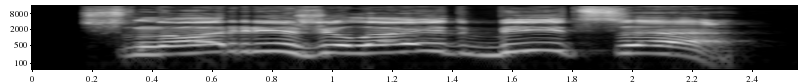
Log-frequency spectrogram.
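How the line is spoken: Yelling. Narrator (Russian): орал Снорри

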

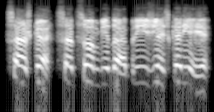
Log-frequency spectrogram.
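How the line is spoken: Shouting, voice breaking. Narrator (Russian): Срывающимся голосом прокричала она

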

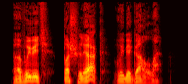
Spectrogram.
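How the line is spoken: Unexpectedly calm announcement. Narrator (Russian): неожиданно спокойным голосом объявляет Федор Семенович

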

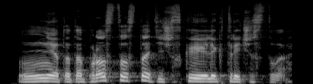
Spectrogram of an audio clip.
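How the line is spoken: Cold reply. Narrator (Russian): холодно ответил Юсихико

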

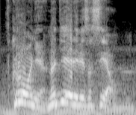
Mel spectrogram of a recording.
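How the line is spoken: Shouted out. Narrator (Russian): выкрикнул

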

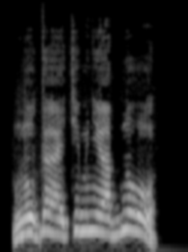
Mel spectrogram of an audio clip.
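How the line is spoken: Prisoner shouting. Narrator (Russian): закричал пленный

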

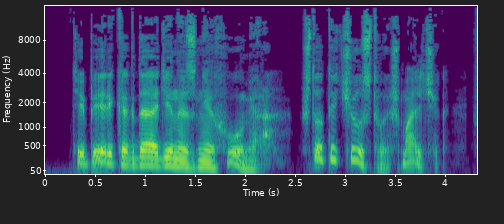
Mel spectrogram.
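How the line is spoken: Insinuating question. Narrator (Russian): вкрадчиво поинтересовался Стефан

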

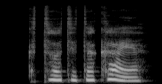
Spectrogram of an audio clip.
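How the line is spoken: Hoarse rasp. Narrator (Russian): прохрипела Неста

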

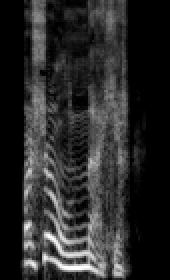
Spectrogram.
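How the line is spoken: Barked retort. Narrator (Russian): рявкнул я в ответ

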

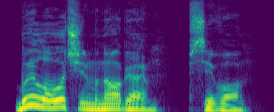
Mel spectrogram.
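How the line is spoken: Sighing. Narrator (Russian): вздохнул

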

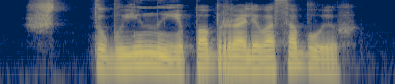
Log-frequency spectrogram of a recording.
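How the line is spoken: Gloomy mutter. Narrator (Russian): мрачно буркнул Нед

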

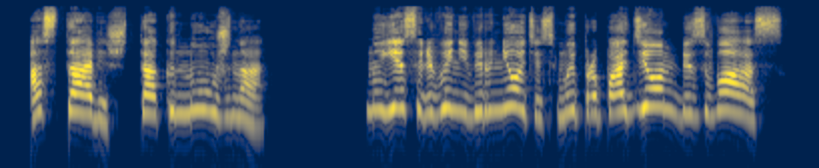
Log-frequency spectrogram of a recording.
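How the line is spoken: Girl screaming. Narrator (Russian): Закричала девушка

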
